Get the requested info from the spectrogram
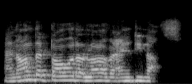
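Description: High-pitched Indian man hosting an interview. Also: fairly even intonation, quick pace, fairly bright tone, lo-fi sound. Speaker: interview host, former air force officer. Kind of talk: conversational interview.

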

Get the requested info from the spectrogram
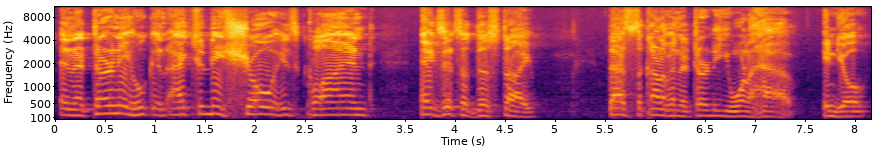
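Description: A man's voice: on the high side, a bit bright. A man who organizes the group, introducing the guest speaker in a rambling way, with lots of restarts and open enthusiasm.

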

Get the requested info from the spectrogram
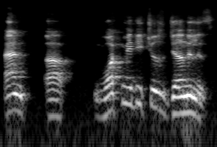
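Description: Bright-voiced male interview host. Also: on the high side, expressive, slow, reverberant, poor audio. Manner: friendly and curious, laughs along, loose phrasing. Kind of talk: casual interview chat.

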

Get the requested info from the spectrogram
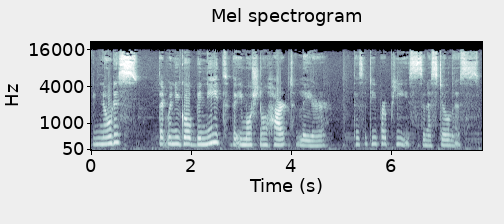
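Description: A woman leading a guided meditation in a soothing, unhurried manner with long pauses. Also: mid-range voice, a little mellow, faint music behind, poor audio.

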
